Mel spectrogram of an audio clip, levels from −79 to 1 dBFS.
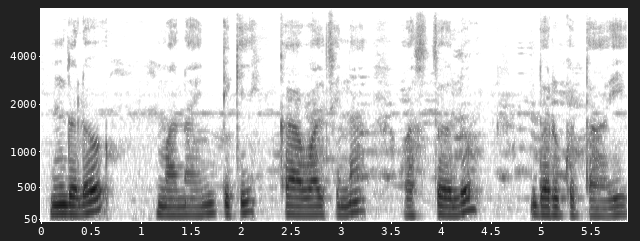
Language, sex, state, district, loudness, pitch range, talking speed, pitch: Telugu, male, Andhra Pradesh, Sri Satya Sai, -18 LUFS, 115-135 Hz, 60 wpm, 120 Hz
